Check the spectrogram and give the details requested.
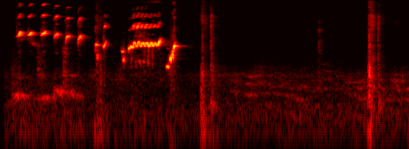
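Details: White-rumped shama singing a lure song meant to provoke other shamas, with the 'cess plengg' sound: a run of evenly spaced high chirps, then a buzzy sweeping phrase and rising notes, then near silence with a couple of faint clicks.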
